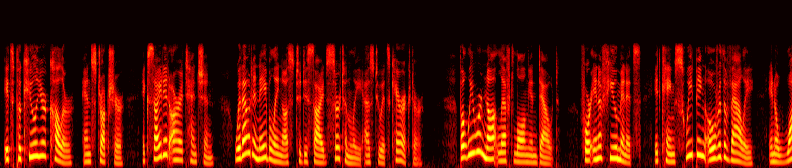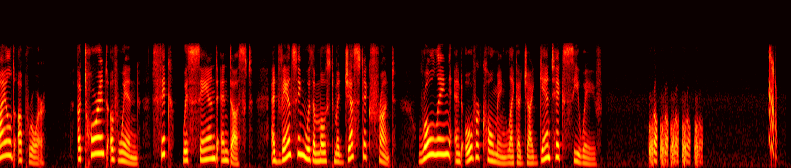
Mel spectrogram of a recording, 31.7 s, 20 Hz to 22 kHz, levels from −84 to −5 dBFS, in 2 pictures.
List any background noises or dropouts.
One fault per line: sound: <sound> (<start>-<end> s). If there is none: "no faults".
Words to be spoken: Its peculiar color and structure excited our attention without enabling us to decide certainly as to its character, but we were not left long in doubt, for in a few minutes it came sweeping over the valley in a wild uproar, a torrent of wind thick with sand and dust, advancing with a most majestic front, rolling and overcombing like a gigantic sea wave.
sound: laugh (28.8-29.9 s)
sound: chirp (31.2-31.4 s)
